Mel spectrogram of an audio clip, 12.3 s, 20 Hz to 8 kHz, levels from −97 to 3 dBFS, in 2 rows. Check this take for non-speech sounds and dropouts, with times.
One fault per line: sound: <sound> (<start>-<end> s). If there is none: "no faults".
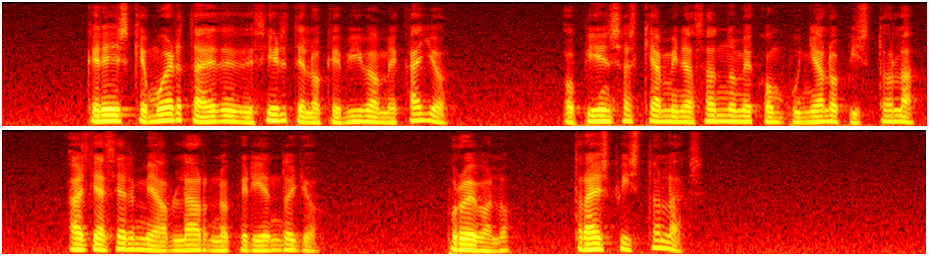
no faults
